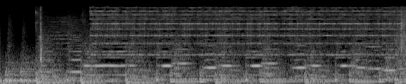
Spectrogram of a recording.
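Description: Fire station alarm bell ringing steadily, starting about a second in, over background music.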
